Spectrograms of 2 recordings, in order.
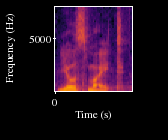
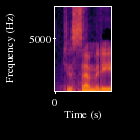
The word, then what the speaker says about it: Yosemite: to the united states i always used to pronounce this as yo smite yo smite you know until my until my wife corrected me as we drove through yosemite national park i was like oh we get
